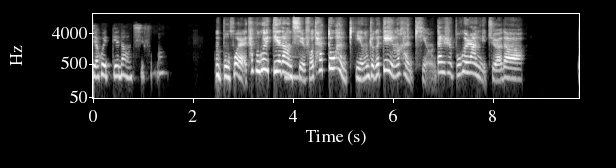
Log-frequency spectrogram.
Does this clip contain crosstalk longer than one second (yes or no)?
no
